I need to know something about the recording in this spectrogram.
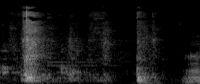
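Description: Coloured pencils tipped out of a tin, clattering onto a table, with a sharp click about one and a half seconds in.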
